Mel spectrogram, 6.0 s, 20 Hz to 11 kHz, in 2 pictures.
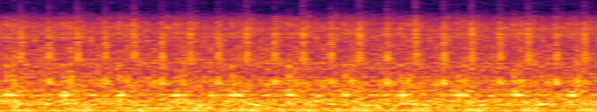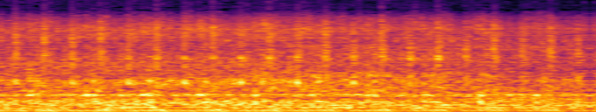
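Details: Tractor diesel idling with steady heavy knocking about 3.5 per second; heard at idle and mid revs, not at high revs; fuel pump and injectors ruled out; teardown found heavy wear in cylinder 4, head fine.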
